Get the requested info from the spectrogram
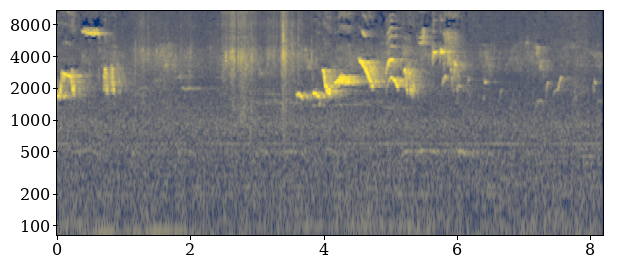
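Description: Songbirds calling in quick series of short, high chirped notes, one flurry at the start and a longer one about four seconds in.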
